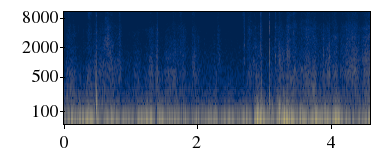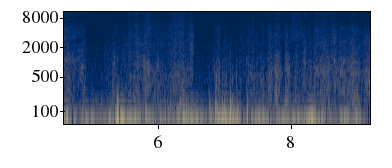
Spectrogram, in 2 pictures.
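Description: A wool tweed fedora is handled and tilted while fingertips scratch across its fabric crown and brim. The result is a quiet, continuous dry scratching and rustling with soft, muffled bumps over a low rumble.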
